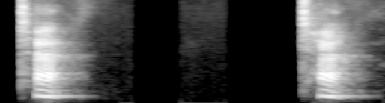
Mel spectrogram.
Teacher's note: And again, there is a high tone above the E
